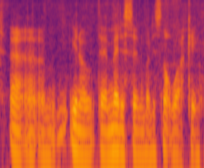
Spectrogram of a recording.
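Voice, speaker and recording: A man's voice comes through with a dark, mellow tone. It is somewhat breathy. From England. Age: 60s. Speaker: TV news presenter. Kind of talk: panel discussion. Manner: halting, many fillers.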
